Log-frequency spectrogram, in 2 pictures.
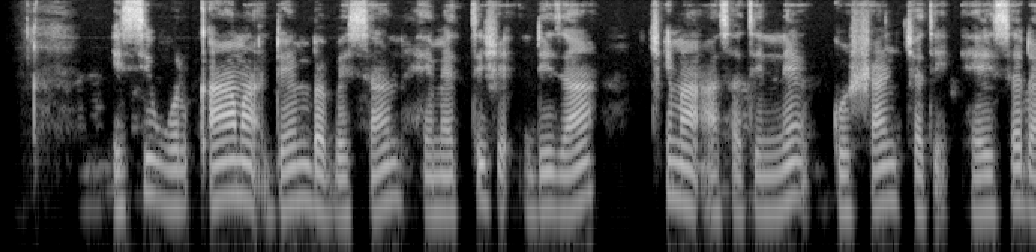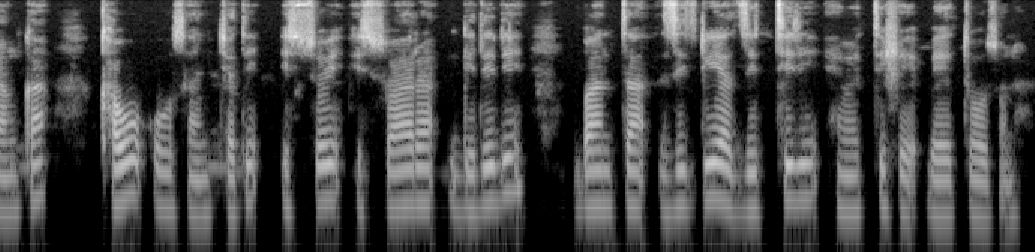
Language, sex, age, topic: Gamo, male, 25-35, government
